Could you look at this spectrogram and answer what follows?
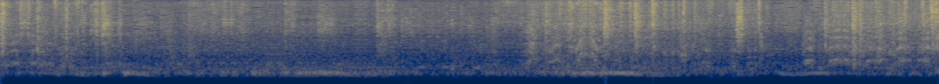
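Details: Low, rolling coos from many pigeons blend into a continuous murmur, swelling slightly near the end, amid busy clicking and rustling of birds moving about.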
